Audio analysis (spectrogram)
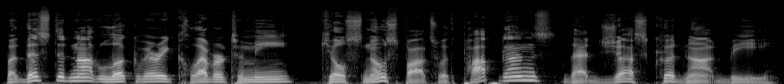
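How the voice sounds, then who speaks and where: An older man reading a rhyming children's story aloud as an expressive narrator. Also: lowish voice, takes it slowly, few pauses, dry recording, clean studio sound. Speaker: storybook reader.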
